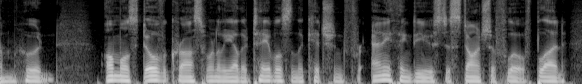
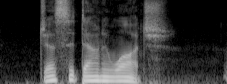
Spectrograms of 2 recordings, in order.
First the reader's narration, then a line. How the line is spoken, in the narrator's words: I said calmly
